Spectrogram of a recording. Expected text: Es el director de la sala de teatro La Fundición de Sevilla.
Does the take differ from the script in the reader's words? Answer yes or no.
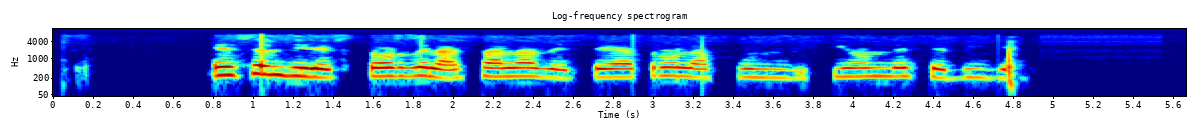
no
